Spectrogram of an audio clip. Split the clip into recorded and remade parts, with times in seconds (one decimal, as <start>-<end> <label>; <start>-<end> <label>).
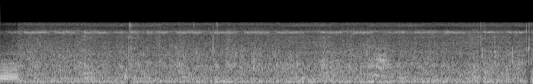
0.0-0.9 recorded; 0.9-1.6 remade; 1.6-2.8 recorded; 2.8-3.3 remade; 3.3-3.7 recorded; 3.7-5.3 remade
